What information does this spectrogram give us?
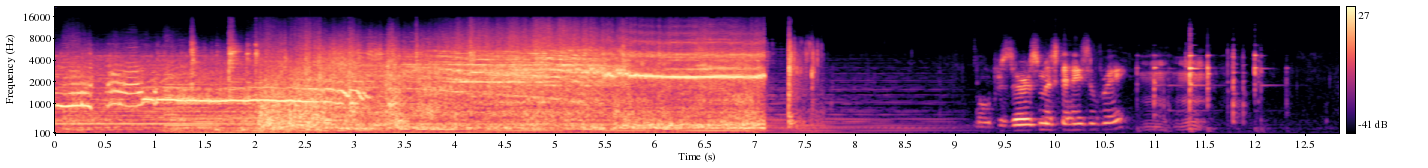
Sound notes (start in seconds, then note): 0.0 Harless screaming; 2.6 trimmer whirring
